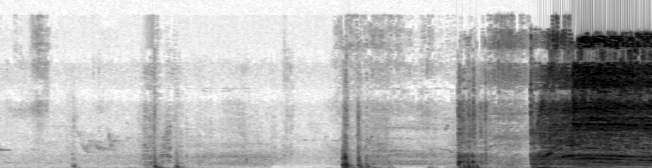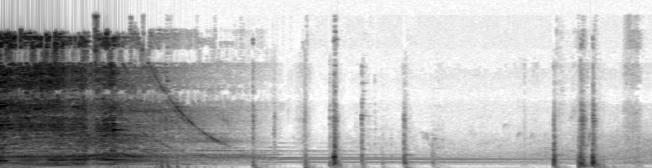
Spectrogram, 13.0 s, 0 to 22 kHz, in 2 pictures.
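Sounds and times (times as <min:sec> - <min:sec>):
knocks of wood being handled: 0:00.7 - 0:02.0, 0:03.4 - 0:04.0, 0:12.0 - 0:13.0
power saw cutting wood: 0:04.6 - 0:09.2.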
